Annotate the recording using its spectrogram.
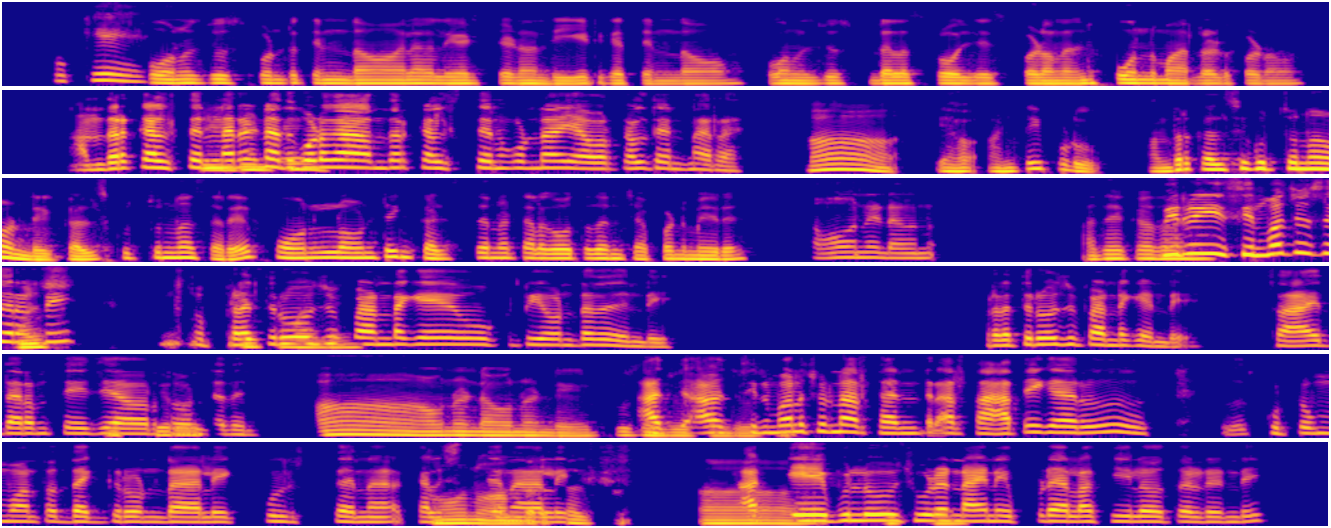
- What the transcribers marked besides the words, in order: in English: "లేట్"; in English: "లెట్‌గా"; in English: "స్క్రోల్"; tapping; lip smack; in English: "ఫీల్"
- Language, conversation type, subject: Telugu, podcast, స్క్రీన్ టైమ్‌కు కుటుంబ రూల్స్ ఎలా పెట్టాలి?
